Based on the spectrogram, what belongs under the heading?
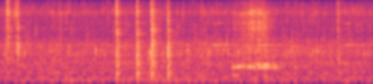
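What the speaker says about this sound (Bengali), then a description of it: "এবার আমি নেড়ে দিচ্ছি" A spoon stirs chicken curry in a cooking pot, several sharp metallic scrapes and knocks against the pot's sides, close and clear, followed by a softer sizzling and shuffling.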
